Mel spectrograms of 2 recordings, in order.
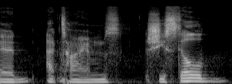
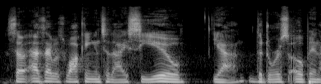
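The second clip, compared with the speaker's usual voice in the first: ordinary talk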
